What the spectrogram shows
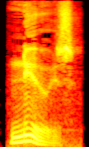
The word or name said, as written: news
